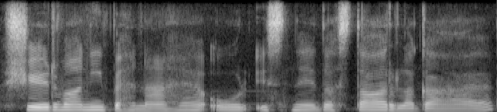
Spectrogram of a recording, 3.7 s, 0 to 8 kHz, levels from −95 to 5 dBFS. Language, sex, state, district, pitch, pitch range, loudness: Hindi, female, Bihar, Patna, 180 Hz, 160-190 Hz, -18 LUFS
